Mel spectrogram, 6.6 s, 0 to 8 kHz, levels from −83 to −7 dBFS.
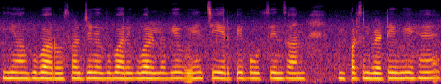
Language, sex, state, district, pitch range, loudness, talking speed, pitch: Hindi, female, Haryana, Rohtak, 200-210 Hz, -17 LUFS, 165 wpm, 205 Hz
